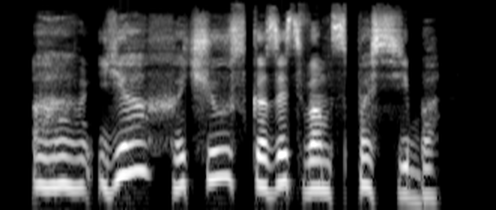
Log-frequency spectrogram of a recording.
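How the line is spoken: Timid. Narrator (Russian): робко начала я

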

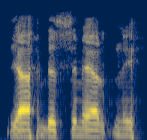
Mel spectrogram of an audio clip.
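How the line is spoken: Prisoner moaning. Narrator (Russian): простонал узник

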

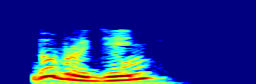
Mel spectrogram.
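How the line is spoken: Cheerful declaration. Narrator (Russian): бодро заявил

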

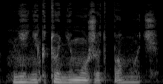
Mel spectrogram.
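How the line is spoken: Whispered. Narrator (Russian): прошептала она

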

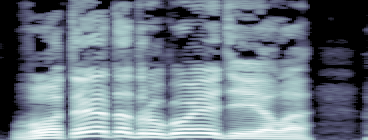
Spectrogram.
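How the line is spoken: Joyful full-voiced roar. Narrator (Russian): Радостно заревел Светозар во весь голос

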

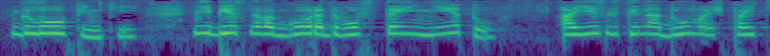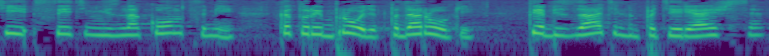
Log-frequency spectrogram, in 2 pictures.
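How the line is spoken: Dismissive laughing. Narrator (Russian): она только рассмеялась, как и его товарищи, и сказала

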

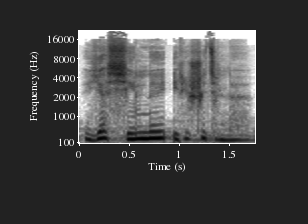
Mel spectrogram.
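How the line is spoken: Quietly repeated to herself. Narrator (Russian): тихонько повторяла она сама себе

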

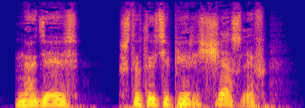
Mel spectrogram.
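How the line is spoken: Hoarse rasp. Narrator (Russian): прохрипел

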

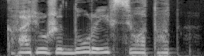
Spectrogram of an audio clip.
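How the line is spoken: Lamenting whisper. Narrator (Russian): сокрушалась она, но все так же шепотом

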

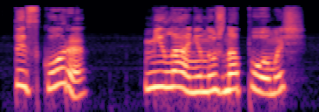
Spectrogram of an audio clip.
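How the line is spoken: Theatrical pitiful sobbing. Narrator (Russian): Театрально всхлипывает она, давит на жалость

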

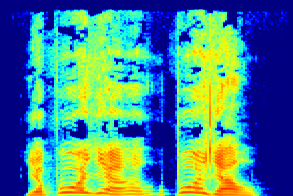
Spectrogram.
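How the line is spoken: Howling. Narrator (Russian): взвыл он

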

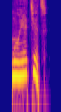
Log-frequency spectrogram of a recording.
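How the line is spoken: Forced out, strained. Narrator (Russian): сумел таки выдавить я

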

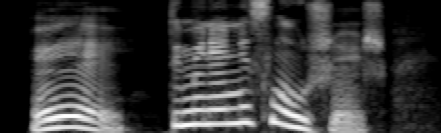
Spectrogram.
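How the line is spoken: Drawled, almost offended. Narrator (Russian): почти обиженно протянул Рик

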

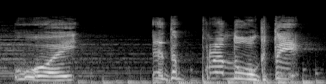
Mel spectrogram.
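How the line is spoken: Groaning. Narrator (Russian): простонал он

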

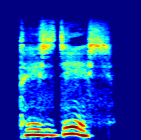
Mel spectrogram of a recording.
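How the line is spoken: Breathed into hair. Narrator (Russian): выдохнул он мне волосы

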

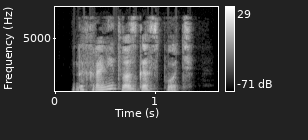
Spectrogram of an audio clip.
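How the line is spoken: Quiet. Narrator (Russian): тихо сказала сестра Мадлена

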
